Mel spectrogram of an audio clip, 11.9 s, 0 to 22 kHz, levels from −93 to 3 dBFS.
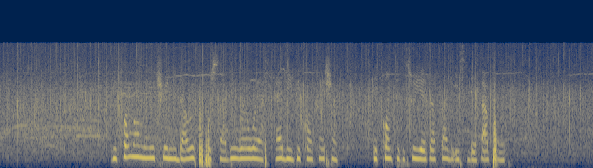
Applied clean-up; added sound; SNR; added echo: none; Applause; 11 dB; none.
